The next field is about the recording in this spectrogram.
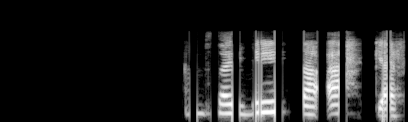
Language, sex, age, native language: Icelandic, female, 8, Icelandic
